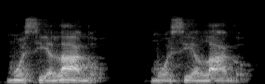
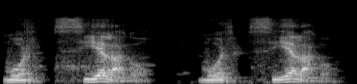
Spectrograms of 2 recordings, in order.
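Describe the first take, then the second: First: Murciélago wrongly stressed on LA; misplaced stress on LA. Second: Slow murciélago with a strong, drawn-out CIÉ; stress on CIÉ. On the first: Teacher contrasting the incorrect form, stress on LA in murciélago. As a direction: put the weight on LA in murciélago. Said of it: "where to put the emphasis". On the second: Teacher asking students to listen, slow stress on CIÉ in murciélago. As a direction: slowly punch the CIÉ of murciélago. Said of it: "Listen to the difference". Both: Shown as a demonstration.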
